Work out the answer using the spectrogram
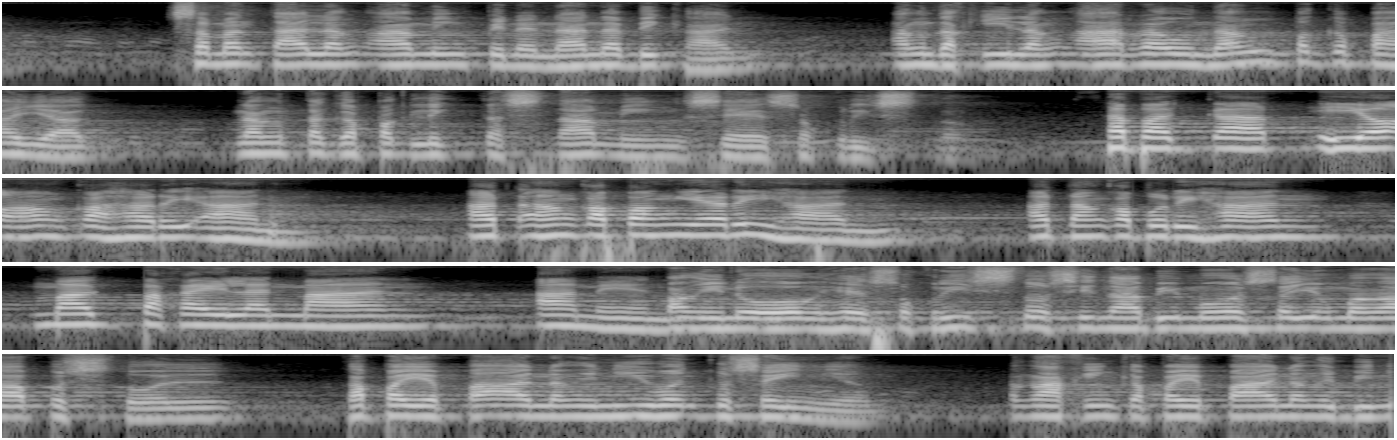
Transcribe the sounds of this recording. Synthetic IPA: sɐmɐnt̪aːlɐŋʔaːmɪŋpɪnɐnaːnɐbɪkan | ʔɐŋd̪ɐkiːlɐŋʔaːɾɐwnɐŋpɐɡ̚kɐpɐhɐjaɡ̚ | nɐŋt̪ɐɡɐpɐɡlɪɡ̚t̪asnaːmɪŋsɛhɛsʊkɾist̪o̞ | sɐpɐɡ̚kat̪̚ʔɪjo̞ʔɐŋkɐɦɐɾɪʔan | ʔɐt̪ɐŋkɐpɐŋjɐɾiːɦɐn | ʔɐt̪ɐŋkɐpʊɾɪɦan | mɐɡ̚pɐkɐjlɐnman | ʔaːmɪnpɐŋɪnoʔo̞ŋɦɛsʊkɾist̪o̞sɪnaːbɪmo̞sɐjʊŋmɐŋaʔɐpost̪o̞l | kɐpɐjɐpaːʔɐnːɐŋɪniːwɐnko̞sɐʔɪɲjo̞ | ʔɐŋʔaːkɪŋkɐpɐjɐpaːʔɐnɐŋɪbɪn

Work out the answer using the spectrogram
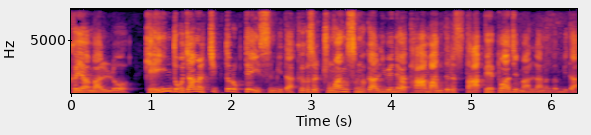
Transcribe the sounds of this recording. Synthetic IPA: kɯjamaɭːo | ke̞indod͡ʑaŋɯɭt͡ɕ͈ik̚t͈oɾok̚t͈we̞is͈ɯmɲidakɯɡʌs̬ʰɯɭt͡ɕuŋɦaŋsʰɯŋɡɯɡaʎːiweneɡatamandɯɾɯsʰʌ̥tape̞poɦad͡ʑima̰ɭːanɯnɡʌmɲida̰

